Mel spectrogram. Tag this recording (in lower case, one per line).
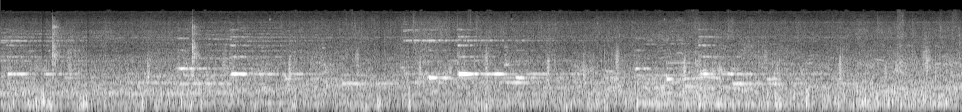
outside, urban or man-made
music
